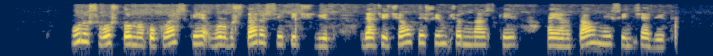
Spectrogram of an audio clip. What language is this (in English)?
Mari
